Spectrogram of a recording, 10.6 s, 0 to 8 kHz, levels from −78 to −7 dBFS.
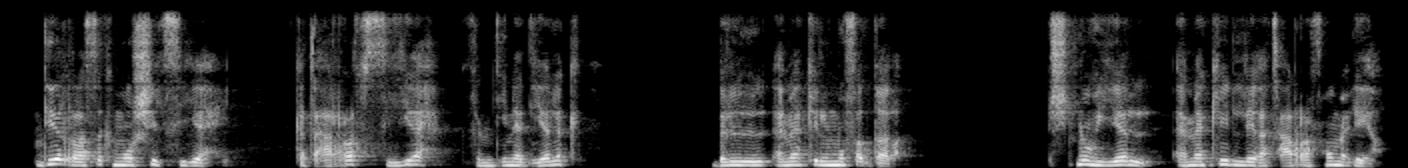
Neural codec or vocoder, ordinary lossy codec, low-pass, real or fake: codec, 16 kHz in and 24 kHz out, 2.2 kbps, FireRedTTS-2 codec; none; 7.2 kHz; fake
